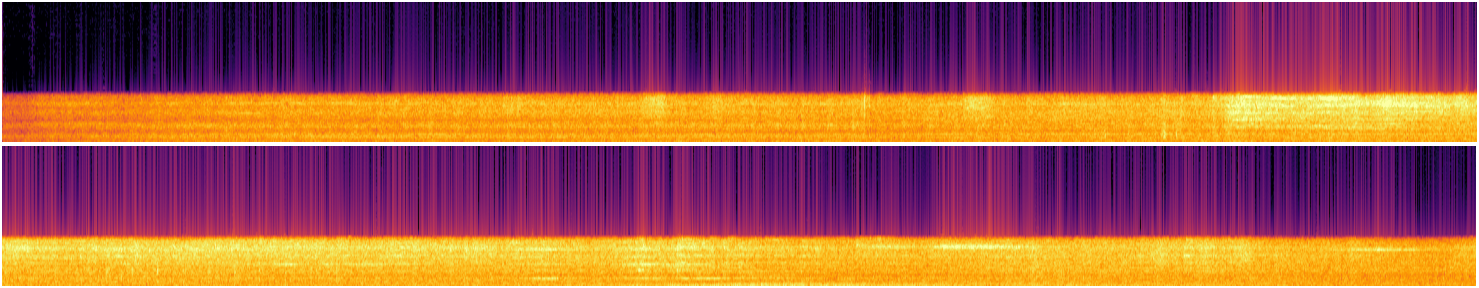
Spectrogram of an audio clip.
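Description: Freight train passing, pulled by Union Pacific diesel locomotives, with a steady rumble of engines and wheels that builds, is loudest about three-quarters of the way through, then eases slightly. High steady wheel squeal rings over it from about halfway through, typical of flanges grinding on a curve.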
